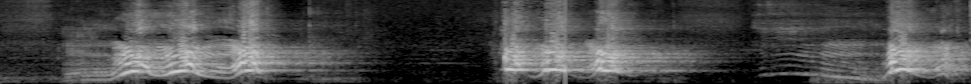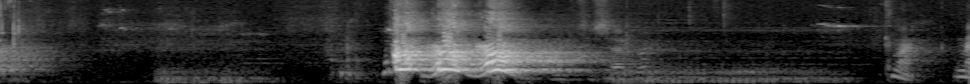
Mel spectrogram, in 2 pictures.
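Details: Female Great Dane, a pet dog indoors, growls at her brother while eating dinner in her favorite chair, warning him away from her food. Four loud, voiced, tonal grumbling bursts, each about a second long with wavering pitch, separated by short pauses.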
